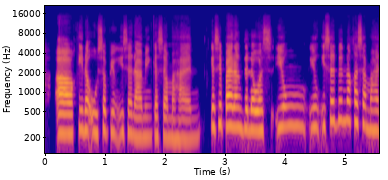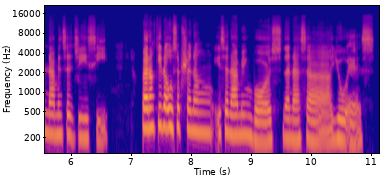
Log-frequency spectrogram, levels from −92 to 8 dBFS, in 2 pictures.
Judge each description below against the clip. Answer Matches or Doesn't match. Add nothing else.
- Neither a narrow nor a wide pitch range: Doesn't match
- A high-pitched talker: Matches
